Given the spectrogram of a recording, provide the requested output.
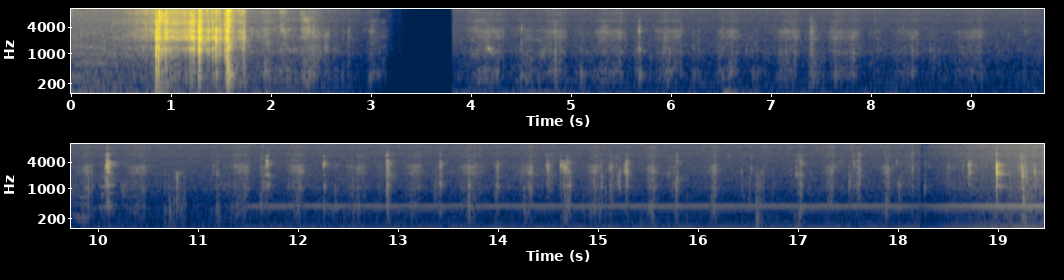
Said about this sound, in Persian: خب سیب گاز بزنم نمیدونم صداش بیاد ولی گشنمه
